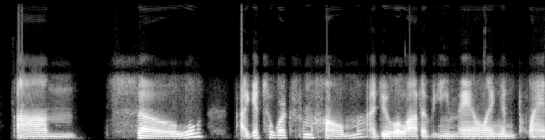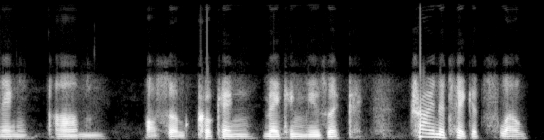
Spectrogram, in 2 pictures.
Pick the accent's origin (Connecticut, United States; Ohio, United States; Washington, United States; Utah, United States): Washington, United States; Spokane; also born or lived in Casper, Wyoming; now in Ann Arbor, United States; the Polly Judd Park in Spokane, Washington, which is kind of my hometown. I spent half of my childhood there.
